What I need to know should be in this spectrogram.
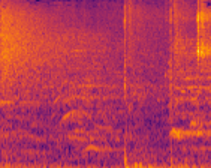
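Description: A volleyball thumps as a player hits it.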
